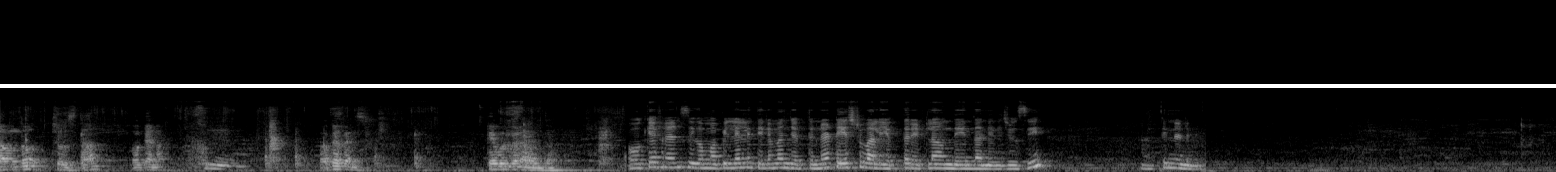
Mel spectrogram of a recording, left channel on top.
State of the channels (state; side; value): silent; left; digital silence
